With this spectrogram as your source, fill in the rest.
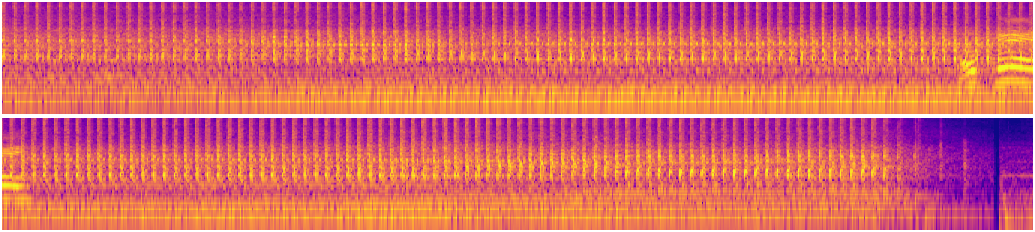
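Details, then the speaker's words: Towed-in car at idle: fast, even rattle of three or four hits a second from the engine; oil overfilled well past the dipstick's high mark. "so we've got this car that was towed in and they had a rattling in the engine yeah that's an understatement"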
